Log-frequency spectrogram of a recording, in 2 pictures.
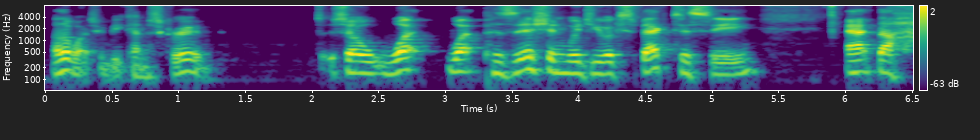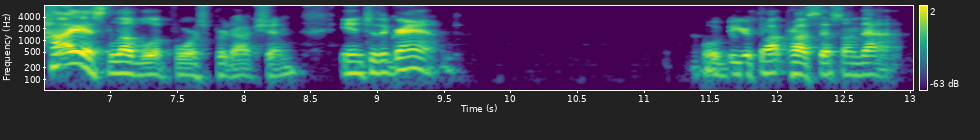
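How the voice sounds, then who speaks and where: Leading an informal group call as coach, a man with a fairly high, gravelly voice speaks at a measured pace with long pauses. His teaching is emphatic: he asks his own questions, answers them, and frequently adds "right?".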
